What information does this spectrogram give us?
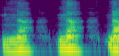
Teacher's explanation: Because there's a little trap door at the back of our throat, at back of our palate, and we open that up for access to the nose, and we send the sound into the soft nasal passages, which turns duh, tuh into na, na, na. It's coming through the nose.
